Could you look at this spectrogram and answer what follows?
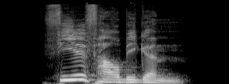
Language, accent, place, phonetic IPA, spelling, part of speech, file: German, Germany, Berlin, [ˈfiːlˌfaʁbɪɡəm], vielfarbigem, adjective, De-vielfarbigem.ogg
- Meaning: strong dative masculine/neuter singular of vielfarbig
